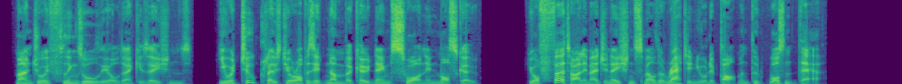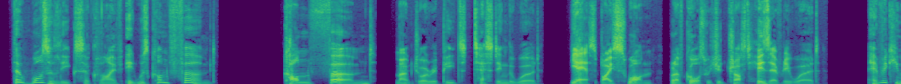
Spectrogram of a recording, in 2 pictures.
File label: english british audiobooks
